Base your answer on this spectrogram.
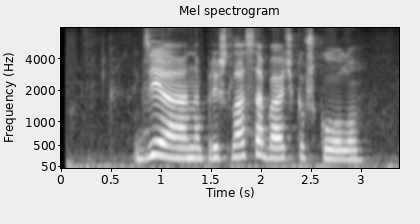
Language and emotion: Russian, neutral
